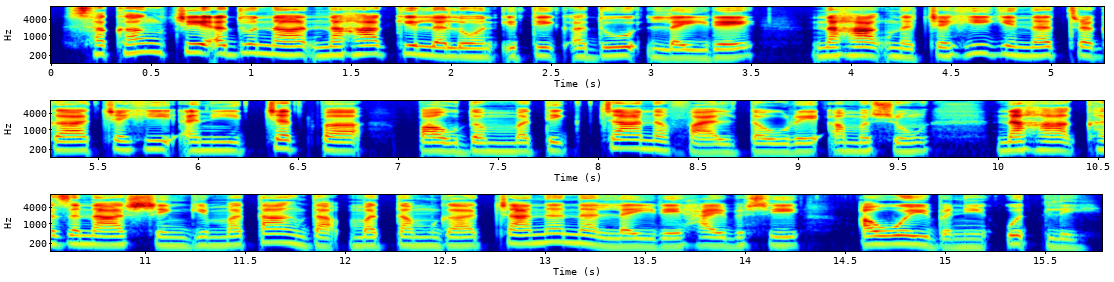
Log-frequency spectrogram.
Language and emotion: Manipuri, neutral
